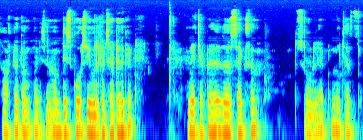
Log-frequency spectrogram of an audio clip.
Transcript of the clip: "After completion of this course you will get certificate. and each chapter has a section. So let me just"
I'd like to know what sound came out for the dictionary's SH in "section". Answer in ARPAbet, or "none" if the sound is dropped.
S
